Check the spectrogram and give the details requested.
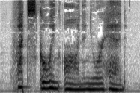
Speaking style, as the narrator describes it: whispered

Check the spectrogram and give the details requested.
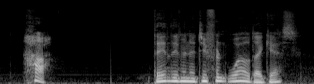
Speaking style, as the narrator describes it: Martha sighed

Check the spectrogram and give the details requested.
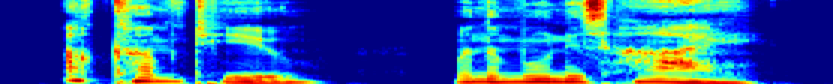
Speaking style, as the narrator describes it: whispered the boy

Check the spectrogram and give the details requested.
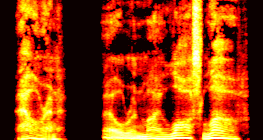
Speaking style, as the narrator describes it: In my heart I whispered

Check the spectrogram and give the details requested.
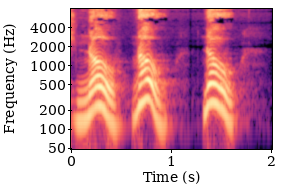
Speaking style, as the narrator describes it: the boy's shrieks

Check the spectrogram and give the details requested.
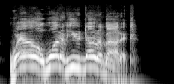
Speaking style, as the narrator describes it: Aymer say in a shout right through the partly opened door

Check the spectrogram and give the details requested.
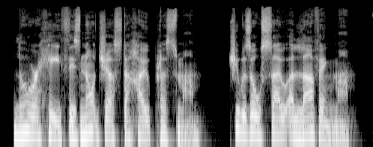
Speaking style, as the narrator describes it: the barrister said

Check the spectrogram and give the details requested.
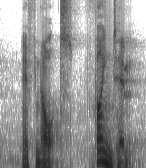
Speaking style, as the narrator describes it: Jinrami said firmly

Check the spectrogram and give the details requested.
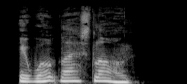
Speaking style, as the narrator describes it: replied Alice, and her voice sounded extraordinarily calm through the darkness

